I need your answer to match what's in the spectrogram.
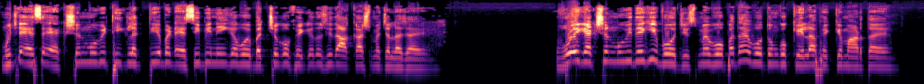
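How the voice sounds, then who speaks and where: A man with an Indian accent teaching an online tax class, chatting casually and joking, then slowly dictating questions. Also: high-pitched, clean tone, dry recording, clean studio sound.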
